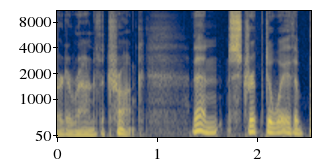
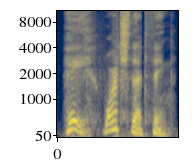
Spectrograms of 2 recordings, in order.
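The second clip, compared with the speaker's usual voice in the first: a louder, higher sharp warning; alarmed warning; 6 semitones higher, 6 dB louder than usual. Acted. Diego warning Jillian about the machete, a loud alarmed call. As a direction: call out to stop her swinging. Machete swung near his face.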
